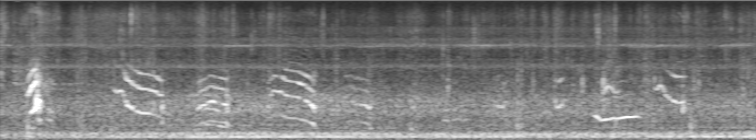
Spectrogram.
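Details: Puppies of Biscuit's Weimaraner and Weimaraner-Vizsla litter, aged three to four weeks: one sharp yelp at the start, then a few drawn-out falling whines spaced apart over a low steady hum.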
